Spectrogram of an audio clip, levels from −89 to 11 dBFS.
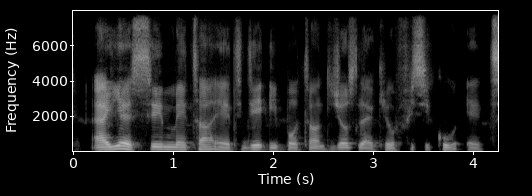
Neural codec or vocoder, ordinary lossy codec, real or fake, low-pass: codec, 16 kHz, 4 kbps, X-Codec, HuBERT features, trained on general audio; none; fake; none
